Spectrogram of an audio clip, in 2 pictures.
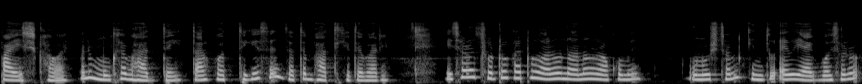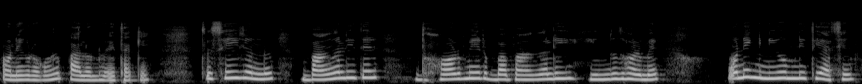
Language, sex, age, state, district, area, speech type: Bengali, female, 18-30, West Bengal, North 24 Parganas, rural, spontaneous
